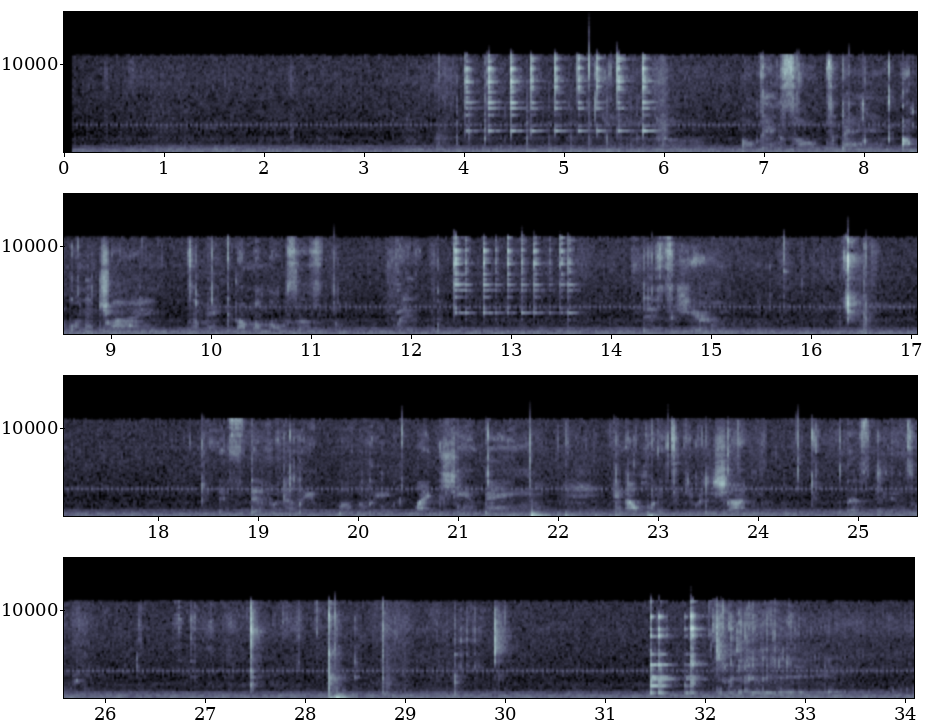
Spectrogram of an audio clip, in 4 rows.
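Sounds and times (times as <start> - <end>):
fingernails tapping on glass: 4.0 - 6.0, 12.4 - 13.7.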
